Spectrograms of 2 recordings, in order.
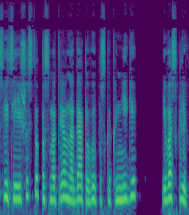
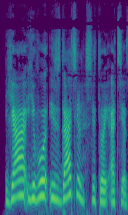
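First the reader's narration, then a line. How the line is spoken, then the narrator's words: Plain. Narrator (Russian): сказал я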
